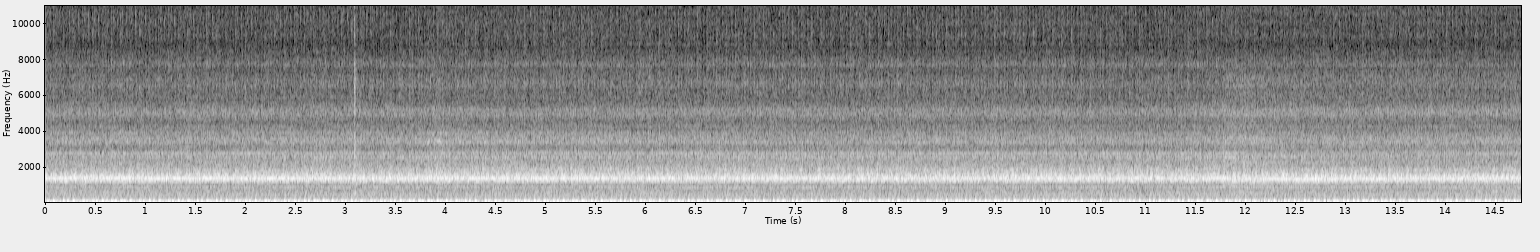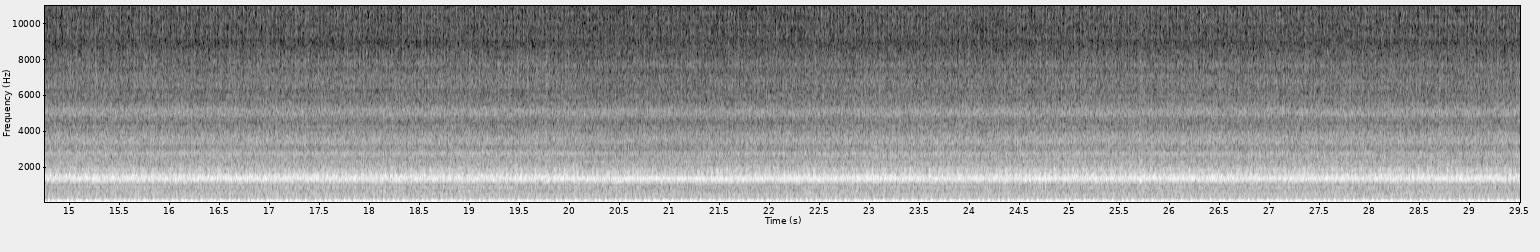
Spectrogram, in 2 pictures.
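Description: Quad bike (ATV) engine idling steadily, close up, with a constant high-pitched whine over the low engine sound.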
